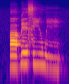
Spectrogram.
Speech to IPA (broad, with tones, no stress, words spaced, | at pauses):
ã˨ɓe˦ siː˦wi˨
